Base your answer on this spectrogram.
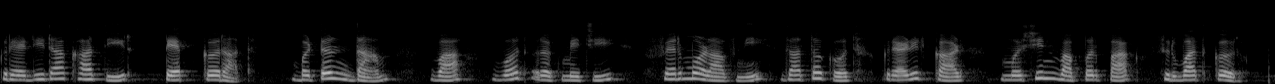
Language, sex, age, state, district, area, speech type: Goan Konkani, female, 18-30, Goa, Salcete, rural, read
